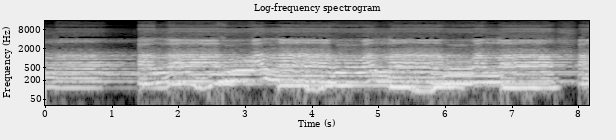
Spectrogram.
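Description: Islamic devotional vocal chant (dhikr) in long held notes, used as background music. It jumps suddenly louder about one and a half seconds in.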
